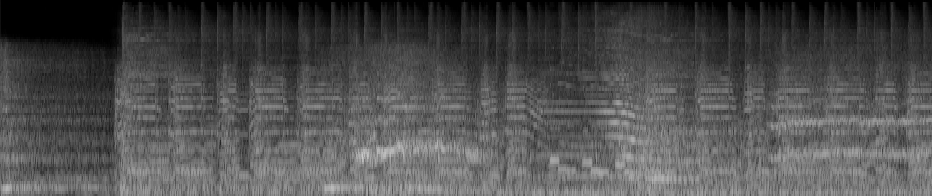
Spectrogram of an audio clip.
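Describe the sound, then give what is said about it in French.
A car driven fast suddenly roars off with squealing tires, its engine pitch rising and sliding in sweeps, loud amid a busy, dense wash of sound, with no voices. “Elle conduit vite et j'ai mal au cœur.”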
